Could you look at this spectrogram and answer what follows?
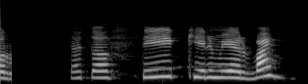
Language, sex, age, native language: Icelandic, male, 6, Icelandic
